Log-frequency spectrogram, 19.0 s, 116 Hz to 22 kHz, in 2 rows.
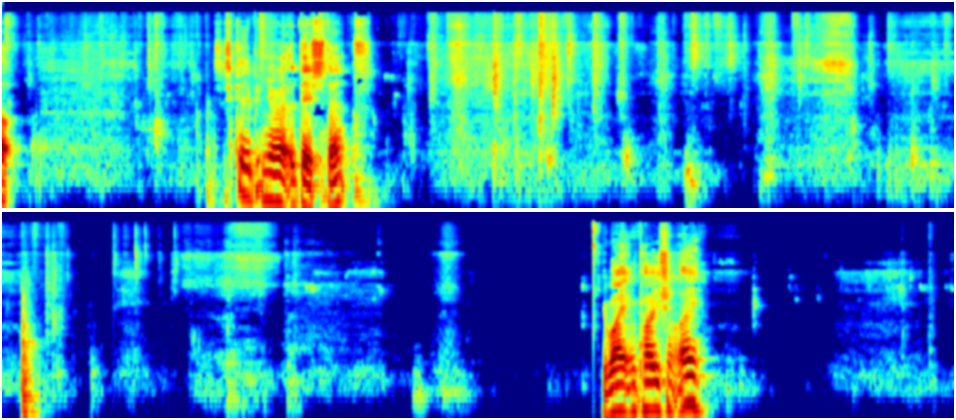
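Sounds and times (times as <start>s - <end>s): dogs breathing and sniffing: 0.2s - 9.7s, 10.6s - 14.2s.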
